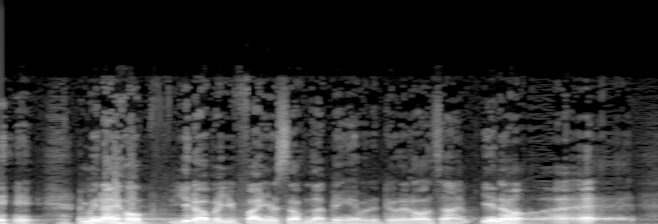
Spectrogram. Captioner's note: laughter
